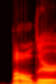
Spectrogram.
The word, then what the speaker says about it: Baldur: for that appreciate it balder is pronounced like the Norse god balder that doesn't help me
